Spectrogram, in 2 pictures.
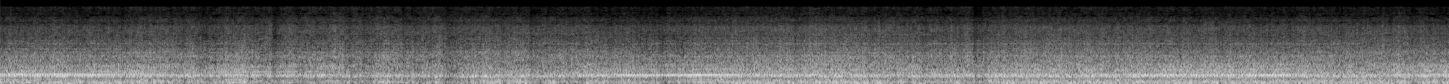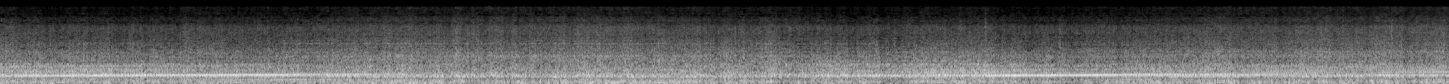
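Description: A 1996 Acura NSX's stock 3.0-litre V6 is driven hard at track pace. Its note climbs in pitch again and again as it accelerates, then drops back between, over steady road and wind noise inside the cabin.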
